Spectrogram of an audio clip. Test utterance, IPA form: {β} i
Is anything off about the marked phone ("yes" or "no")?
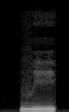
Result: no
